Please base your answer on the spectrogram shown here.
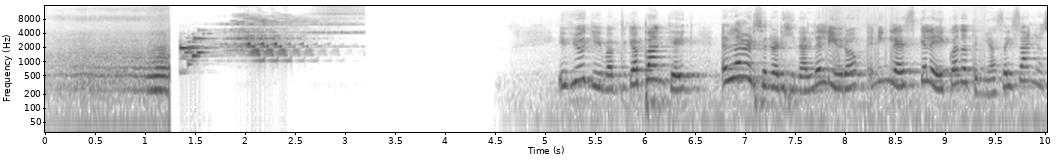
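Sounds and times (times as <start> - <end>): bright rising chime: 1.4 - 3.2.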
